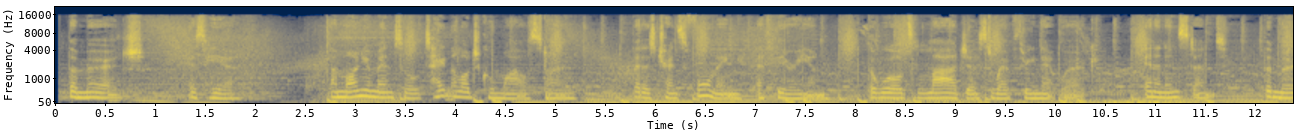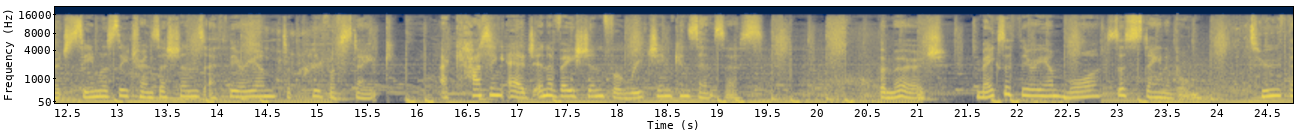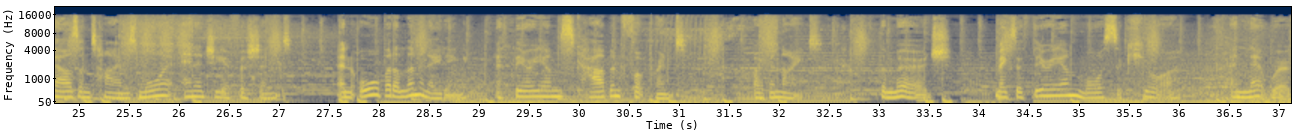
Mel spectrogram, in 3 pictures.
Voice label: english international commercial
